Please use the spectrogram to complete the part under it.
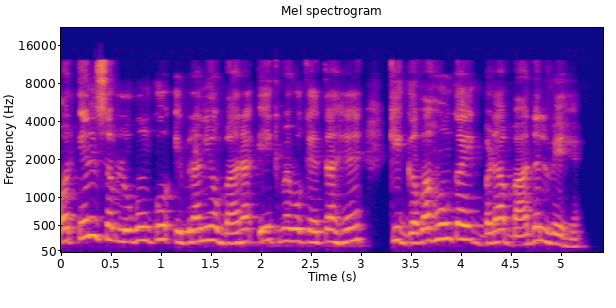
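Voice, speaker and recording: High, mellow male interpreter. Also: normal speed. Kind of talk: sermon interpretation.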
